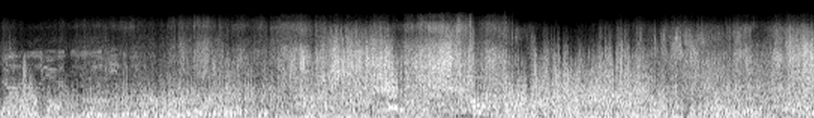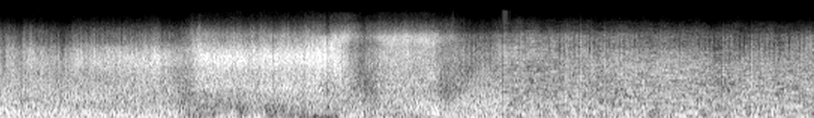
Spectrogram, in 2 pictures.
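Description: Wind rushing hard over a moving camera's microphone while riding fast down a groomed slope, with the hiss and scrape of snowboard edges carving the snow swelling and fading through the turns.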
